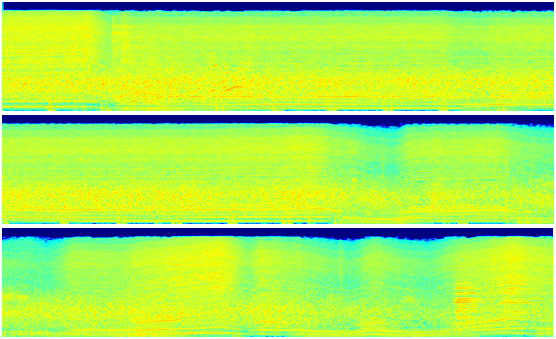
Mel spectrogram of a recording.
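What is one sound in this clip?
A sports car engine roars at speed, its pitch steady at first and then rising and falling as it shifts gears.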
